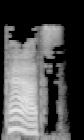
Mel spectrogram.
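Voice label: "paths", British English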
